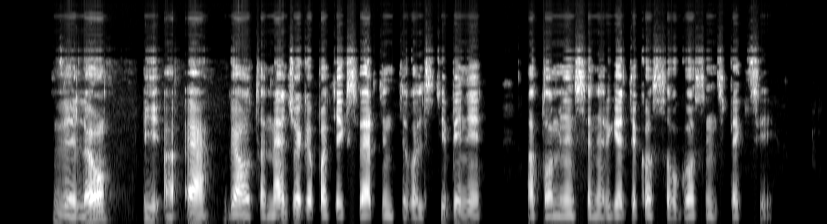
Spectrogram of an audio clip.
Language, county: Lithuanian, Klaipėda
